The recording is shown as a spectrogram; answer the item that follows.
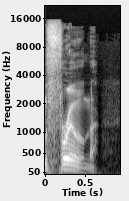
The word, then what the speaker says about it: Frome: You pronounce Frome Froom.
